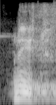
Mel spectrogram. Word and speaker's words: wrist: सोच नहीं पाए तुम, WRIST, इसमें W क्या रहता है, साइलेंट, इसलिए पढ़ते क्या है, रिस्ट, समझा गया ना, साइलेंट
